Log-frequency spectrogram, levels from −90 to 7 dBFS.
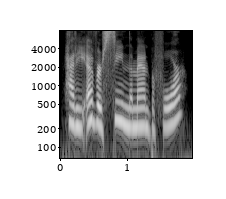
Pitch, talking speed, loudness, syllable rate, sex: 235 Hz, 210 wpm, -17 LUFS, 6.0 syllables/s, female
